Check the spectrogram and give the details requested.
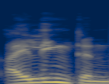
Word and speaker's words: Islington: All of us pronounce it as R versus Islington because island, so Islington.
